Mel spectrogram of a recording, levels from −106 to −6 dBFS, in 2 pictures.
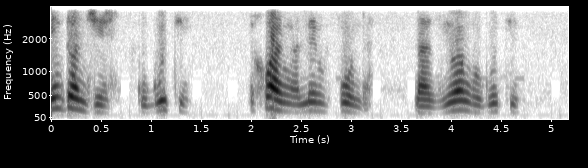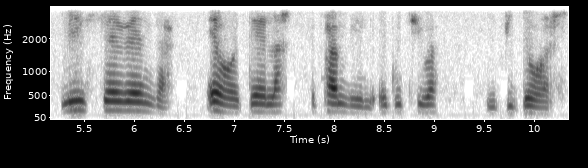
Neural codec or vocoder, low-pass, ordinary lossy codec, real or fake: none; 3.6 kHz; none; real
